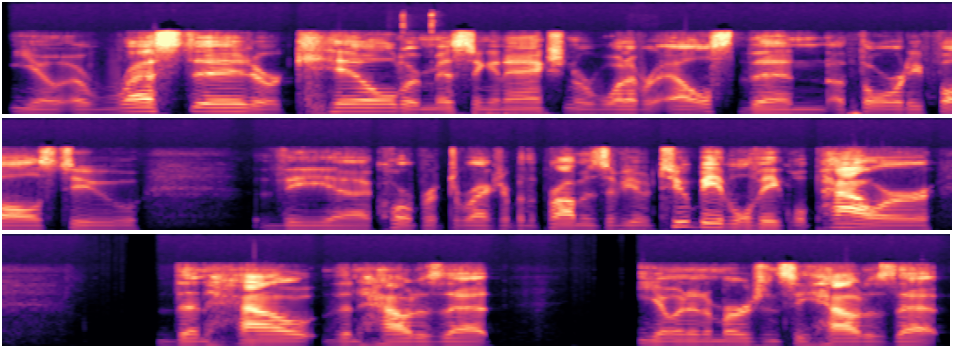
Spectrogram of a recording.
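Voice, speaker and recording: A man with a low, clean voice runs a tabletop roleplaying game in a conversational style. He sounds close and dry, on a slightly dull recording. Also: steady tone, a little fast, a bit bright, clear, resonant tone, no room sound. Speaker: game master.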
